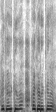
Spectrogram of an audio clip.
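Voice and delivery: high, panicked, repeating voice.

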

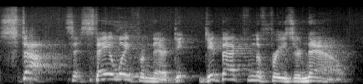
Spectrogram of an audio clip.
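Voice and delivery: alarmed, high, urgent shout. A cook orders a visitor away from the freezer, shouting. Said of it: "I'm sorry for shouting".

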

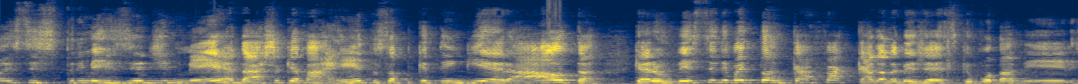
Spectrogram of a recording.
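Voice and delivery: mock-furious, threatening, acted-out angry voice. Retelling a man's angry messages about a streamer, in a put-on furious, threatening tone. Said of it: "Ficou putão".

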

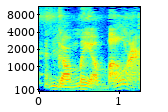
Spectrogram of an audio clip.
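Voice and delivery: slow, drawling put-on southern accent. Saying a word after being asked for a southern accent. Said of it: "With a southern accent".

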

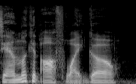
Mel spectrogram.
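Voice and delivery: ordinary talk, nothing marked

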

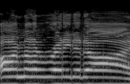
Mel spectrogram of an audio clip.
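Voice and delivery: shrill, very high-pitched yell. Reading a story's dialogue aloud, Luke's line, yelled. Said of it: "yelled Luke".

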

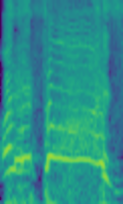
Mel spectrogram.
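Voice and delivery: put-on screaming. Retelling ordering fries at a drive-thru intercom: imitating screaming. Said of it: "I start screaming fries at the goddamn intercom".

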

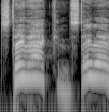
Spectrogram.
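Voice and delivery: very high hollering from several feet away. Retelling how a woman started hollering at him from feet away. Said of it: "She starts hollering".

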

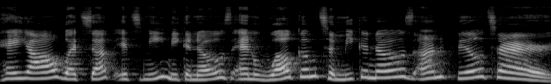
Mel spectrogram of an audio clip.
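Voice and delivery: energetic, excited delivery. Opening the episode after time away, hyped up. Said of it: "I seem a little hype right now".

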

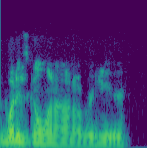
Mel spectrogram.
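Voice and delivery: acting very confused. Joking about an old man lost in a vr headset, acting very confused. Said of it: "very confused".

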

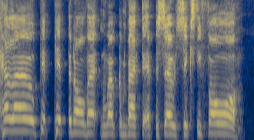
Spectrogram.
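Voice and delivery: high-pitched, half Australian, half British accent. Opening the podcast outtakes in a half australian, half british accent. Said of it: "It was like Australian, half British".

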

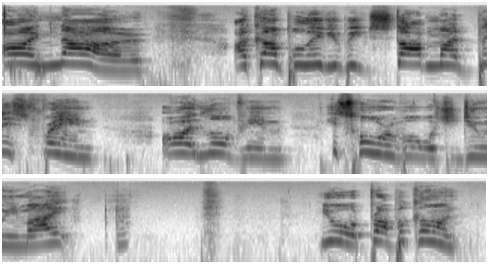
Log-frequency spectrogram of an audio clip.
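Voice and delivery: put-on British accent. Mimicking a movie character's line about a stabbed friend: imitating british accent. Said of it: "it's in a British accent".

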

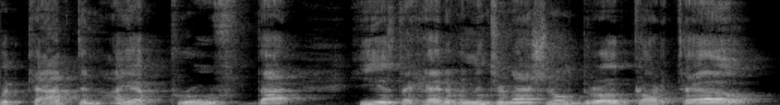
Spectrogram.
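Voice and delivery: put-on heavy German accent, laid on thick. Retelling a scene where McBain confronts the captain, in his thick German accent. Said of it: "in his thick German accent".

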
